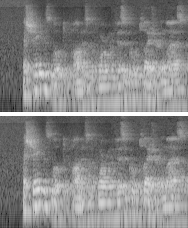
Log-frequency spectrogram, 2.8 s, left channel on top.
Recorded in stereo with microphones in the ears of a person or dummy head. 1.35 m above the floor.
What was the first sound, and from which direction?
A man speaking, 40° right (ahead or behind).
